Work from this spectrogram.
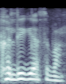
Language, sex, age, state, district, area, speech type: Santali, female, 18-30, Jharkhand, Pakur, rural, spontaneous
